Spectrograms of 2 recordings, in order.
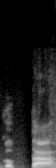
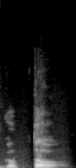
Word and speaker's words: Gupta: all he is not Gupta he's gupto basically it's a Bengali surname so like Das Gupta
